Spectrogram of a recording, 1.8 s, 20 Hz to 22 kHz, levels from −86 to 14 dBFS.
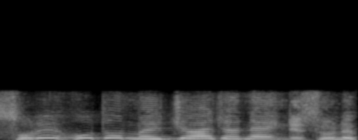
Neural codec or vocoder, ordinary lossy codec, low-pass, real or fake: codec, 16 kHz, 0.5 kbps, X-Codec, WavLM features, trained on Multilingual LibriSpeech; none; none; fake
